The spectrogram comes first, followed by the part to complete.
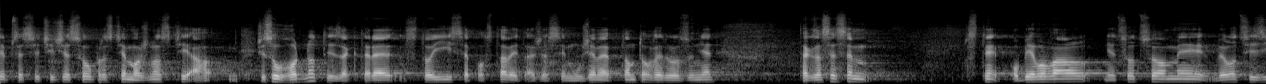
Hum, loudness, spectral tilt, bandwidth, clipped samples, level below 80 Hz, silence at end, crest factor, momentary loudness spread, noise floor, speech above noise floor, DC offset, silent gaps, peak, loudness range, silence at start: none; -24 LUFS; -3.5 dB/octave; 15.5 kHz; under 0.1%; -82 dBFS; 0 s; 22 dB; 11 LU; -50 dBFS; 26 dB; under 0.1%; none; -4 dBFS; 3 LU; 0 s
